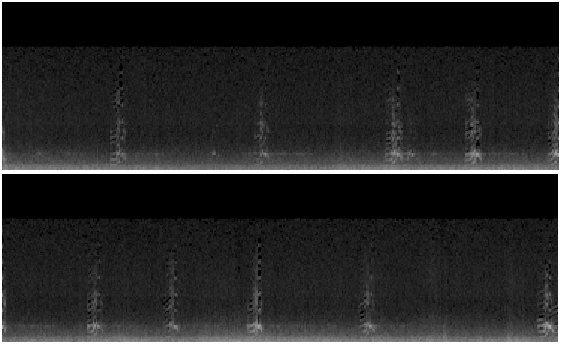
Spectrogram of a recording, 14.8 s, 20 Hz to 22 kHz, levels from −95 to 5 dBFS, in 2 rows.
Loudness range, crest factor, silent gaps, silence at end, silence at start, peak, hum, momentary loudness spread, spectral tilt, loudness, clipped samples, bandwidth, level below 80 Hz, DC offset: 7 LU; 22 dB; none; 0 s; 0 s; -24 dBFS; none; 10 LU; -6 dB/octave; -45 LUFS; under 0.1%; 16.5 kHz; -72 dBFS; under 0.1%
